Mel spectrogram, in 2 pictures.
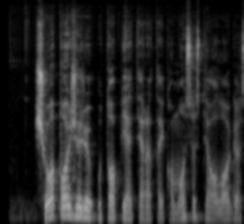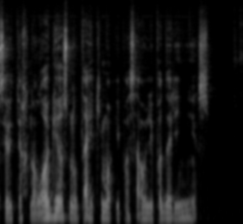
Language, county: Lithuanian, Kaunas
